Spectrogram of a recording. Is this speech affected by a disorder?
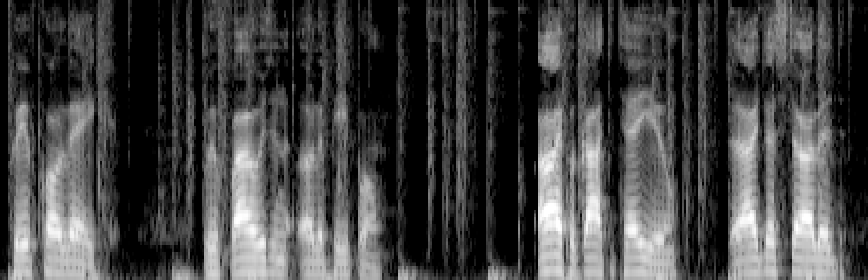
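Yes: Down syndrome; trisomy 21, low muscle tone in every muscle, up to 30% more energy for activity, short arms and legs; speech really hard due to low muscle tone and tongue.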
